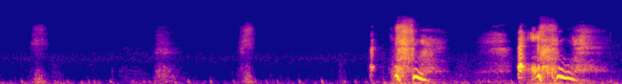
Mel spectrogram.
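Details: Induced sneezing after first-time use of chhinkni sneezing powder: sniffs and quick breaths in, then two forceful sneezes in close succession.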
